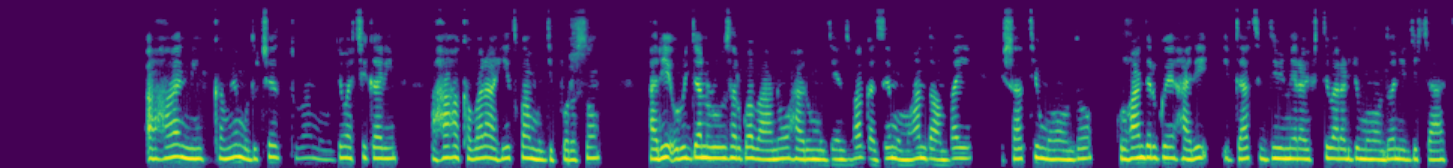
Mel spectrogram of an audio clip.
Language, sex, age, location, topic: Kinyarwanda, female, 25-35, Kigali, government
